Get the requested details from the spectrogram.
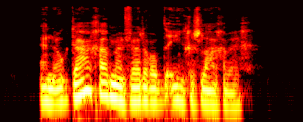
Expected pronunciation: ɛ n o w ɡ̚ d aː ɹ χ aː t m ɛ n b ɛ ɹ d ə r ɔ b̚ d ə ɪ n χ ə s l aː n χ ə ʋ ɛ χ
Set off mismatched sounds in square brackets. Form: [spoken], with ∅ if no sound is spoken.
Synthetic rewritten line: ɛ n o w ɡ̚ d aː ɹ χ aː t m ɛ n [v] ɛ ɹ d ə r ɔ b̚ d ə ɪ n χ ə s l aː [∅] χ ə ʋ ɛ χ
